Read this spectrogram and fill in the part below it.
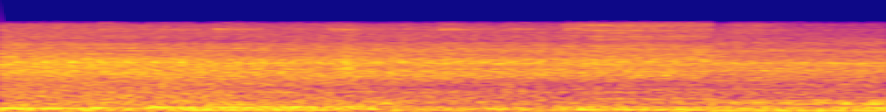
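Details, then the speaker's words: Car engine after ignition coil replacement, steady even idle with a smooth exhaust note and no stumbles or misses, unlike the previous rough running; it had been stalling by itself. "Bunyi yang timbul di knalpot pun juga halus, jadi nggak seperti kemarin yang brut. Ini udah halus ya, udah enak, tariannya juga udah enteng."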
